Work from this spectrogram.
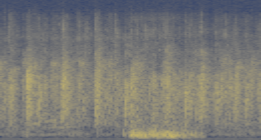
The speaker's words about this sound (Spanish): Dele un aplauso al Señor por ello, amén.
